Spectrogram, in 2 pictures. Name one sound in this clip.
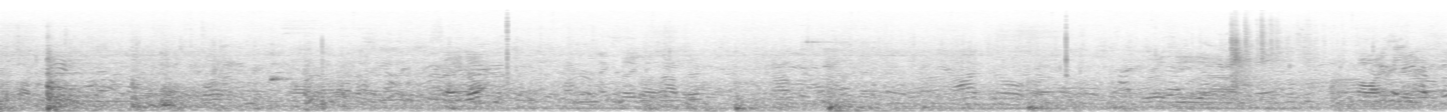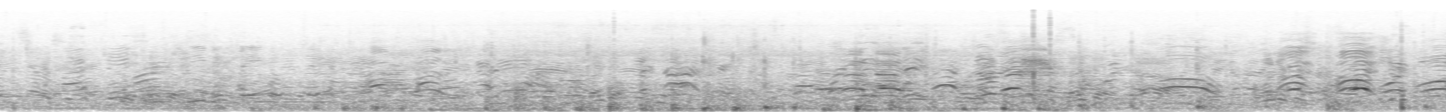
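Players call out to each other across an open field.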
